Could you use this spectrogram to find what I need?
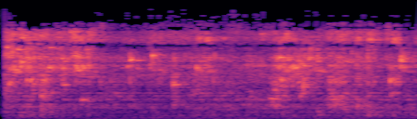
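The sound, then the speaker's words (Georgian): Running water used as a sound effect in a shadow theatre performance: a steady, fairly loud wash of splashing and gurgling that continues through the whole clip without pause. “ეკრანზე დაფიჩნდება, წყალი ხმაურს იწყებს, ხე დგას, სპექტაკლი გრძელდება.”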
